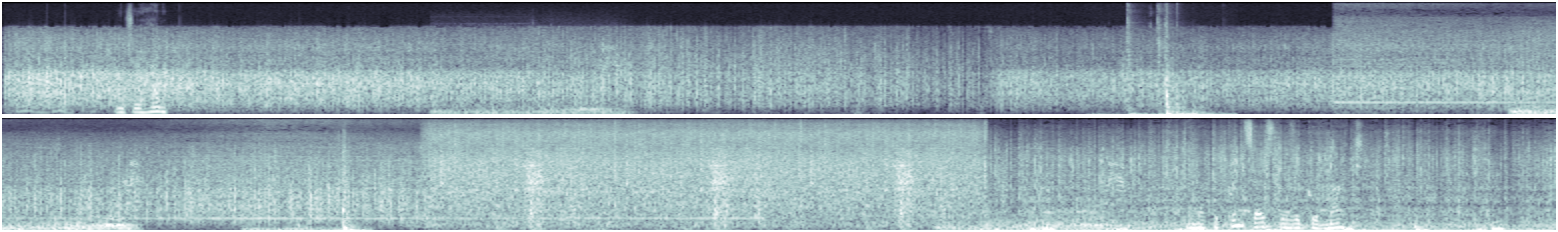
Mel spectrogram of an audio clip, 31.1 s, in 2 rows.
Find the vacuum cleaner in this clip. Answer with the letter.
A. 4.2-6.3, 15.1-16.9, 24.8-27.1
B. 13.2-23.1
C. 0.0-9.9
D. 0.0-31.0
B.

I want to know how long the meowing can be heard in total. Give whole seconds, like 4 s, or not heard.
6 s.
